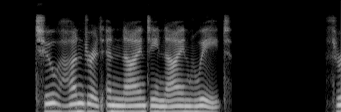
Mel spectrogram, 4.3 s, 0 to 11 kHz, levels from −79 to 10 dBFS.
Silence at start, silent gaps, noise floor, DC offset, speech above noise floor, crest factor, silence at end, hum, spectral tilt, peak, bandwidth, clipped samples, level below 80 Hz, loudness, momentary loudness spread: 0.4 s; 2.93-4.04 s; under -90 dBFS; 4%; over 73 dB; 14 dB; 0 s; none; -6 dB/octave; -4 dBFS; 7.2 kHz; under 0.1%; -46 dBFS; -19 LUFS; 10 LU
